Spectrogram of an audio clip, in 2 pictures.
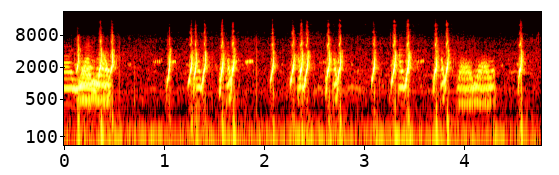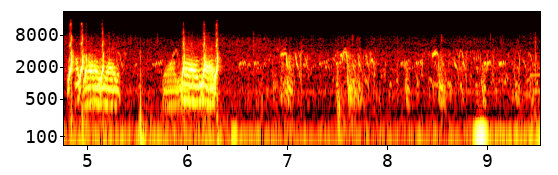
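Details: Male common quail calling: sharp clicky notes in quick groups of two or three, mixed with rougher nasal harmonic bursts, repeated through the recording with short pauses between bursts.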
